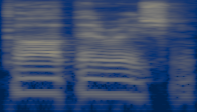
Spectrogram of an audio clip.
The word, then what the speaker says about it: cooperation: go operation go operation first syllable is unstressed call and upper it's stressed up go go operation go operation cooperation cooperation this their social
